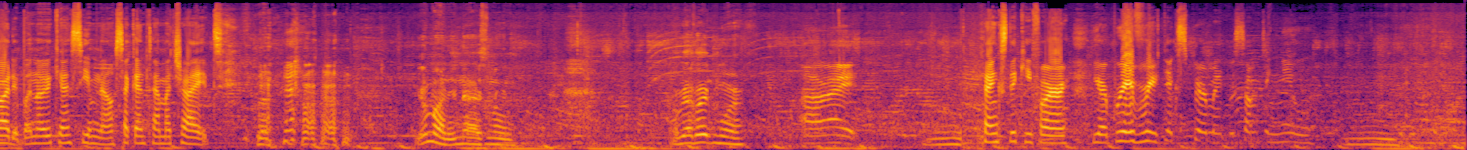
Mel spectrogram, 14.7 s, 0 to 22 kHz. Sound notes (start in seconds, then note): 2.1 laughing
